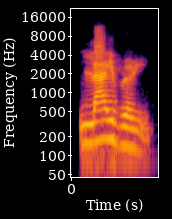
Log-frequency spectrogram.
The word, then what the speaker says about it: library: guidance and a library the two r's are pronounced library lettuce lettuce so letter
